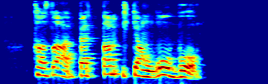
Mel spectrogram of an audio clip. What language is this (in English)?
Uyghur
